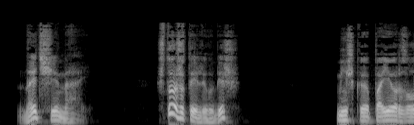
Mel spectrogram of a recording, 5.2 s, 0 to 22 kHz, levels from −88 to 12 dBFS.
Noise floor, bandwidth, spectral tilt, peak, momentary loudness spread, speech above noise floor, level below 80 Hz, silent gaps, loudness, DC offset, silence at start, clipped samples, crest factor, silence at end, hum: under -90 dBFS; 11.5 kHz; -5.5 dB/octave; -6 dBFS; 14 LU; over 69 dB; -42 dBFS; none; -21 LUFS; under 0.1%; 0.3 s; under 0.1%; 18 dB; 0 s; none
